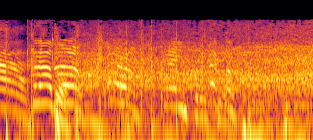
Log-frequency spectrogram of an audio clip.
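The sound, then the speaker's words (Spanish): Steady applause fills the background as a guest is welcomed in a studio, a dense crackle of many hands clapping together, with voices rising and talking over it throughout. “Esos aplausos me gustan ¿Ya viste qué bonito?”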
